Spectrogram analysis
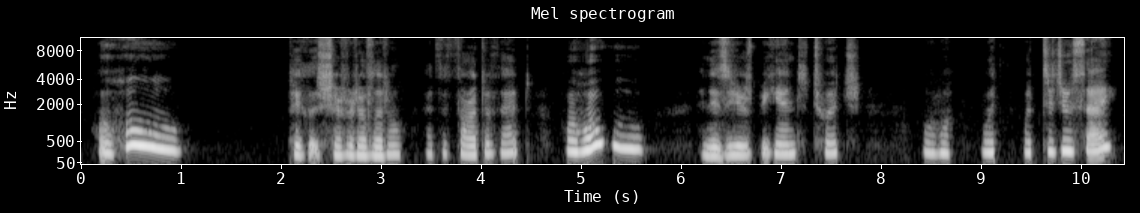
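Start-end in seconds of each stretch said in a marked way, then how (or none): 0.1-1.0 high, loud gloating hoot; gloating heffalump. Acted. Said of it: "gloating sort of way". 4.8-5.6 high, loud gloating hoot; gloating heffalump. Acted. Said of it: "gloating sort of way". 8.4-10.4 higher-pitched, stumbling question; nervous stammer. Acted. Pooh stammers, ears twitching in fright.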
